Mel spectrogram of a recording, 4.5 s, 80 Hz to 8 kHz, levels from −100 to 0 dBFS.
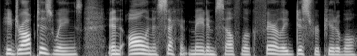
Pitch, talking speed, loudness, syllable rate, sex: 185 Hz, 190 wpm, -19 LUFS, 5.5 syllables/s, female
